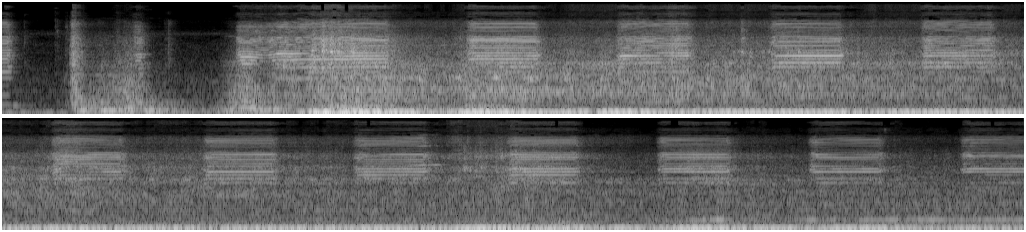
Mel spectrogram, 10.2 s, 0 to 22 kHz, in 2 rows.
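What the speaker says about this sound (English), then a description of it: "the alarm should go off when it gets to be about 60 pounds" A dump truck's low air pressure alarm beeps in steady, evenly spaced pulses over a loud idling engine rumble, close by.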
